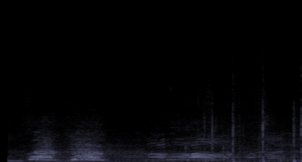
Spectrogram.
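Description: A football team in a huddle shouting a team cry together: two loud shouts in quick succession, then several voices calling out over each other.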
